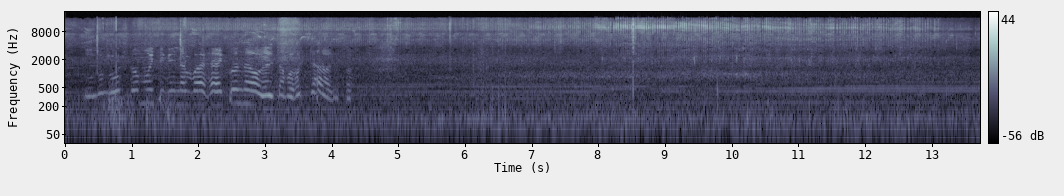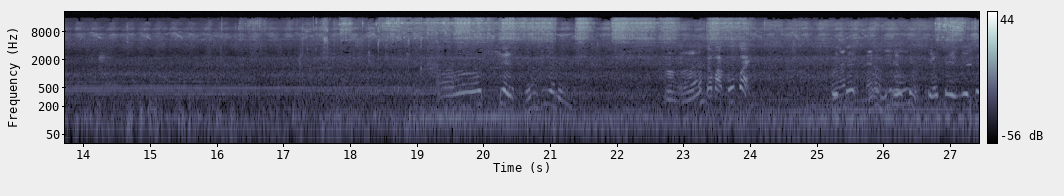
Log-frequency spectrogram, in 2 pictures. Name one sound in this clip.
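Men talk casually nearby outdoors.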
